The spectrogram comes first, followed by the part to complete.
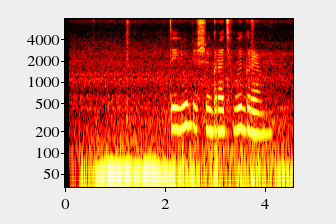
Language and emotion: Russian, neutral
